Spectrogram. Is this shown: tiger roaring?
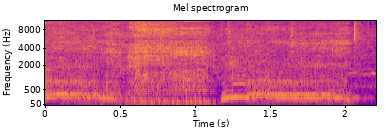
yes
